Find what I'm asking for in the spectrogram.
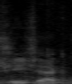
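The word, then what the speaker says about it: Žižek: And and also the things that uh, Zizek, um, spelled Zizek but pronounced Zizek, and um, Silverman have to say about it.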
